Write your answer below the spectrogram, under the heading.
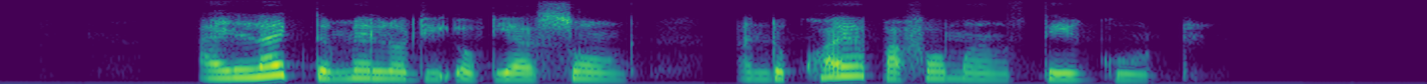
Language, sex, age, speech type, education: Nigerian Pidgin, female, 15-29, spontaneous, tertiary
